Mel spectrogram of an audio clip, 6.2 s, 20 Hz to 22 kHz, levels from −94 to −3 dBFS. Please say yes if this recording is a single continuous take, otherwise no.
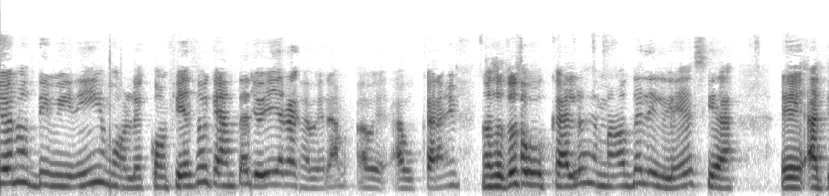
no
